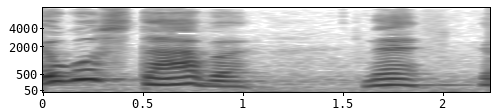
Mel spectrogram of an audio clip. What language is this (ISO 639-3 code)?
por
